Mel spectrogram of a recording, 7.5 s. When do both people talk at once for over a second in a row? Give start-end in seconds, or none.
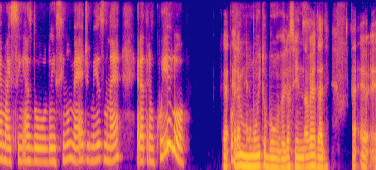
none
